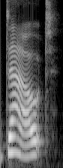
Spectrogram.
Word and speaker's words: doubt: In "doubt", the "b" is silent.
